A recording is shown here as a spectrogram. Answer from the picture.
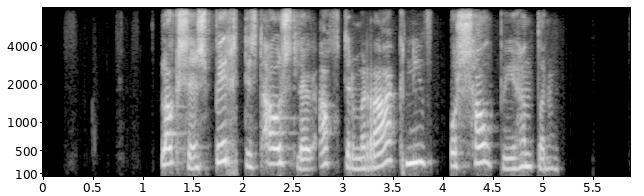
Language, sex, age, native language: Icelandic, female, 30-39, Icelandic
